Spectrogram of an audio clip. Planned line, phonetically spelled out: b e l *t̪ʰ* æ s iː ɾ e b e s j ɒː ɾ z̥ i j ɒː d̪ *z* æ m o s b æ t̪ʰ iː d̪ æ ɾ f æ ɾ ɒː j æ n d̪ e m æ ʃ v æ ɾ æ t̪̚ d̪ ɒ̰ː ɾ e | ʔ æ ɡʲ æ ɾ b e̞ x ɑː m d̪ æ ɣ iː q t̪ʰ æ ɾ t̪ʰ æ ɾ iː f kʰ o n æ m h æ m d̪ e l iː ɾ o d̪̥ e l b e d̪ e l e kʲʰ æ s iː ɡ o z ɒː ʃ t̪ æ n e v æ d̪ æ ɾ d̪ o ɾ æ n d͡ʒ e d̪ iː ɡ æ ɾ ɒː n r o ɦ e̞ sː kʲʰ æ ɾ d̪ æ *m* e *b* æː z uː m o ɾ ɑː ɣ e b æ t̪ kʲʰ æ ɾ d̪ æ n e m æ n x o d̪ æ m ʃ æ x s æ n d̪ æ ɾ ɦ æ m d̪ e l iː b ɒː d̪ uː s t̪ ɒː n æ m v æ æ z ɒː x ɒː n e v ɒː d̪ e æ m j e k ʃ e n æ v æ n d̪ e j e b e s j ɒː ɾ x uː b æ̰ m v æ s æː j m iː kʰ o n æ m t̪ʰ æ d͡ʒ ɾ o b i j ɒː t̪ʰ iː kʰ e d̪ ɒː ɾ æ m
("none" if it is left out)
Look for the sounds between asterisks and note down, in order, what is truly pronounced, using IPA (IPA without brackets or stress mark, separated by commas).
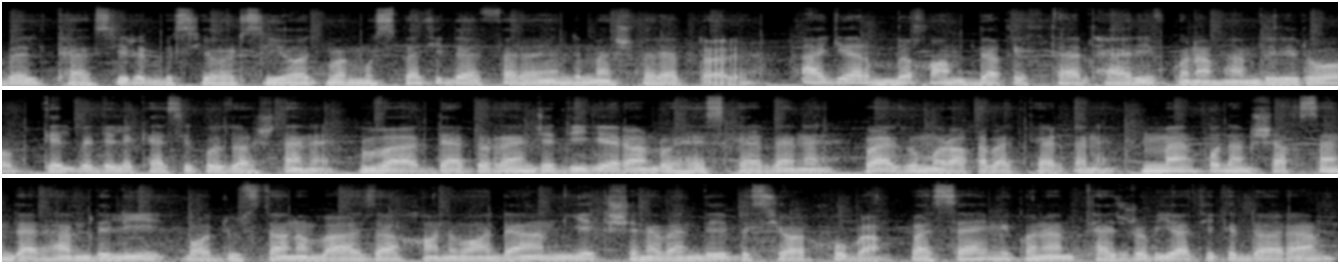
t̪ʰ, v, n, v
